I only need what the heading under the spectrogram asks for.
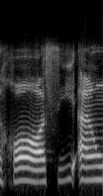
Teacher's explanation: as we're sending the sound through the nose, we're pronouncing the wow at the same time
